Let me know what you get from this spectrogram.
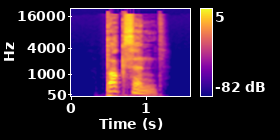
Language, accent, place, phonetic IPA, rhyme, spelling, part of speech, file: German, Germany, Berlin, [ˈbɔksn̩t], -ɔksn̩t, boxend, verb, De-boxend.ogg
- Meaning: present participle of boxen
